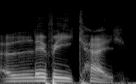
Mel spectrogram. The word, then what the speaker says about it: Livvy K: I know you are on your screen now is I'm hoping I pronounce this correctly. Uh Livy K.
